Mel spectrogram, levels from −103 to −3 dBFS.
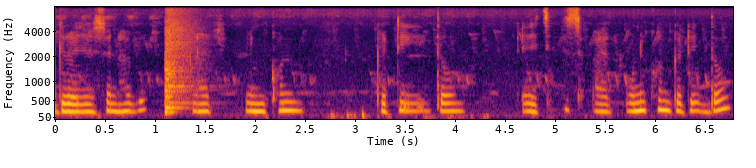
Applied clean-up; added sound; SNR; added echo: none; Snare drum; 5 dB; none.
